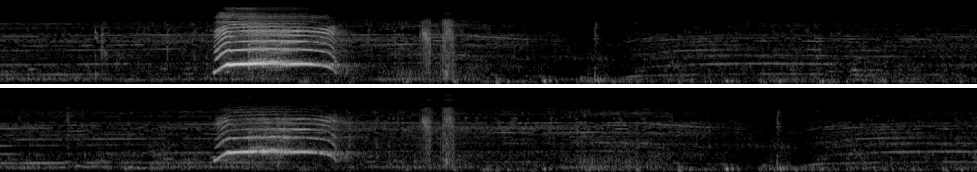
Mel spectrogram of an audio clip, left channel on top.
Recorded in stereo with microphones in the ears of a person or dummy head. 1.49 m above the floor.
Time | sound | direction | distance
2.1 | a scream | 70° left (ahead or behind) | 0.9 m
4.2 | tape being pulled | 10° left (ahead or behind) | 0.5 m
